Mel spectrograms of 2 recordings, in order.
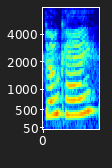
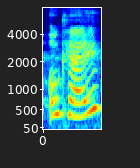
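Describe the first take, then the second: First: High, loud echoing okay; relieved okay. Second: High, loud bright okay; calm family okay. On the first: Her own relieved reply to the family, high and loud. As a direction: echo them back in relief. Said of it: "I was like". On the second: Family accepting her news with a high, loud okay. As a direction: mimic everyone's easy acceptance. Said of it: "everyone was like". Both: Retold or imitated.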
